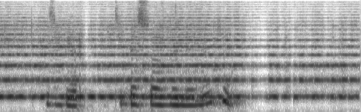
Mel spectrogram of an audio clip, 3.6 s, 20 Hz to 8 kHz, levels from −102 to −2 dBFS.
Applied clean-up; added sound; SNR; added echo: neural mask model RNNoise.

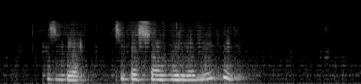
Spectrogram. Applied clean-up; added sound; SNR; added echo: neural separator model SepFormer DNS4.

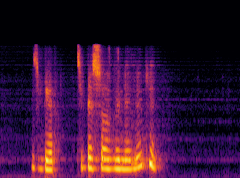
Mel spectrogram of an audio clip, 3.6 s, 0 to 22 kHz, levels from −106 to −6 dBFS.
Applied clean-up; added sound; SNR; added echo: neural mask model DeepFilterNet 3.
